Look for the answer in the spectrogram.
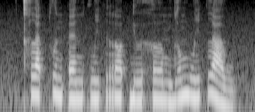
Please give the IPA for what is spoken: kʰla˦˥t̚fu˧nʔɛː˧n kwi˦˥t̚rɔː˥˩t̚jɯː˦˥ hɤː˧mdo˥˩m wi˦˥t̚la˨˩w

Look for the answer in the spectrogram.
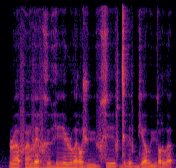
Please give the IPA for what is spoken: ɭœ̃ɐ̯fœ̃ vɛvɣøɦɪː ɭʊɐ̯ ɾɔʒyːvxɪːv dɪðɪvbʲɛɐ̯ βyːɾɔɾʊɐ̯

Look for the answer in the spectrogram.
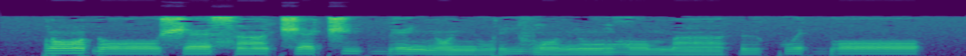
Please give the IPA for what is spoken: ɾɔ̃˦ɗoː˨ʃɛ˨˦ sã˨˦t͡ʃɛ˧t͡ʃi˦ ɡ͡be˦ɲɔ̃˨ɲu˨ ɾi˦vɔ̃˨ nũ˧ɣo˧mã˨ | ɨ˨kʷe˦ɡ͡boː˦

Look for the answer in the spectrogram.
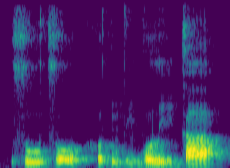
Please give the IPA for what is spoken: suː˦t͡so˨ | hʊ˦tũ˨ti˨ bo˦liː˨ka˦

